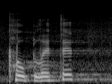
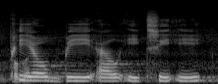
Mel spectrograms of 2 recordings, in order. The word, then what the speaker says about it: Poblete: Arizona case, state versus, I'm pronouncing it wrong, Poblete, P-O-B-L-E-T-E. Federal law, well, how do you say it? Poblete. Poblete, okay. I should have said it in Spanish to start with. It is poblete.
